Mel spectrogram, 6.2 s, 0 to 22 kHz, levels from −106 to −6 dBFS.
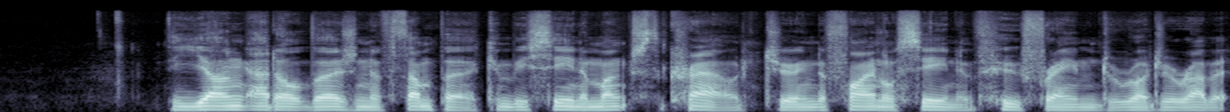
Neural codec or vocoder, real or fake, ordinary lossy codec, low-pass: vocoder, 44.1 kHz, 128 mel bands, Pupu-Vocoder; fake; none; 14.4 kHz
